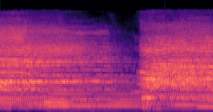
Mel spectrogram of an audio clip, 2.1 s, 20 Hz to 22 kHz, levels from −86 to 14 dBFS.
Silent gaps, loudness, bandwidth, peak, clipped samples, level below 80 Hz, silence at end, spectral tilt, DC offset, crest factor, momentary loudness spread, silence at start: none; -12 LUFS; 15.5 kHz; 0 dBFS; under 0.1%; -76 dBFS; 0 s; -1 dB/octave; under 0.1%; 14 dB; 13 LU; 0 s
